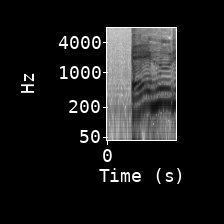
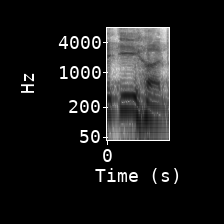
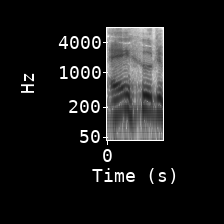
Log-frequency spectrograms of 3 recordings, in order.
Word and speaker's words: Ehud: Ehud is correct. Very good. You even have the Hebrew pronunciation there. Some say Ehud, but yeah, Ehud would be more correct.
